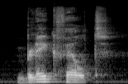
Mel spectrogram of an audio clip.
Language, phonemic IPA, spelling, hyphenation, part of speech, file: Dutch, /ˈbleːk.fɛlt/, bleekveld, bleek‧veld, noun, Nl-bleekveld.ogg
- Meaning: a bleachfield (field for bleaching fabrics, esp. linens, in the Sun)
